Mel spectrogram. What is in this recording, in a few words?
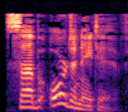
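"subordinative", British English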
